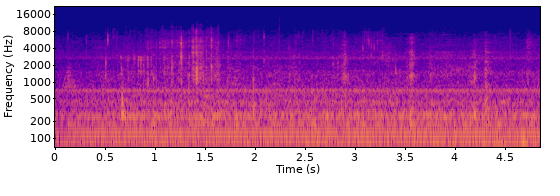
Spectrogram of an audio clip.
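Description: A person chewing a mouthful of a chicken wrap made with crispy breaded chicken bites, giving faint, irregular crunches over a steady low hum.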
